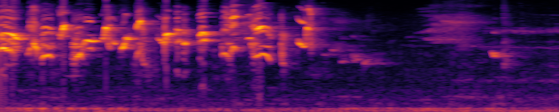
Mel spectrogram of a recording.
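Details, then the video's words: Scaly thrush (anis macan) at morning in continuous ngerol song: a fast run of bright chattering whistled notes, about two per second, fading into quiet with a faint distant note and low hum. "kicauan Anis macan gacor ngerol"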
